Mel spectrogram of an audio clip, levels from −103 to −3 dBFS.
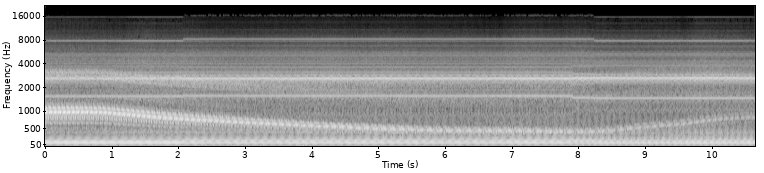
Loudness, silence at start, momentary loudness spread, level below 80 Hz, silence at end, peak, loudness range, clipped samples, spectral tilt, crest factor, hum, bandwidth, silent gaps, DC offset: -14 LUFS; 0 s; 3 LU; -34 dBFS; 0 s; -2 dBFS; 2 LU; under 0.1%; -5.5 dB/octave; 12 dB; none; 9 kHz; none; under 0.1%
